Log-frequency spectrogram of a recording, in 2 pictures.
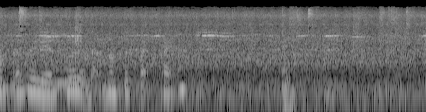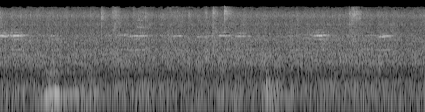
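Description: Wooden chopsticks poke at noodles in water on a ceramic plate.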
